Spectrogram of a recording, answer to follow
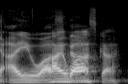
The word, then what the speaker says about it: ayahuasca: I think that a lot of members are curious about, and pronounce it for me, ayahuasca?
